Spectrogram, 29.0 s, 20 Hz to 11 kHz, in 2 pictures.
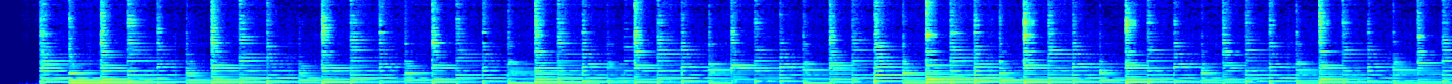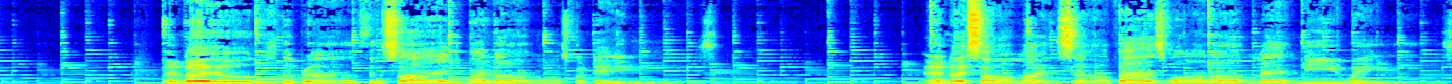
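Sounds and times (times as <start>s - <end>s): ukulele picking notes: 0.4s - 29.0s.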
